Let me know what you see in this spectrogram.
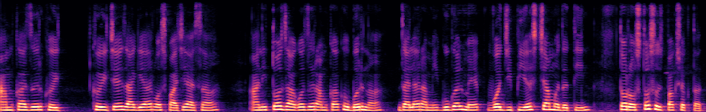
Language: Konkani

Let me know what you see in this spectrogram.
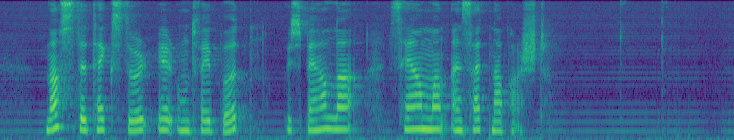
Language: Faroese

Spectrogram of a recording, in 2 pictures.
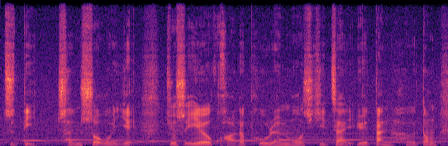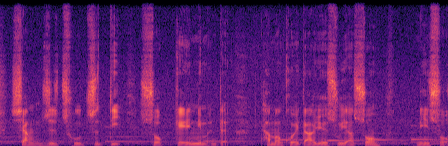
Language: Chinese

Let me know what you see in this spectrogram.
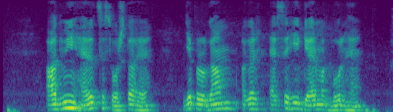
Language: Urdu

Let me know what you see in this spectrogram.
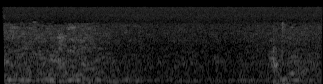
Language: Chinese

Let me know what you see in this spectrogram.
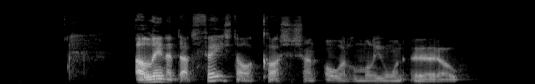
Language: Western Frisian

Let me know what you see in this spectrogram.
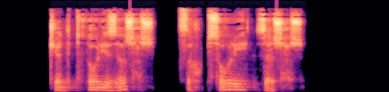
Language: Kabardian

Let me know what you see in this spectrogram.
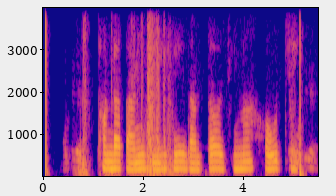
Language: Odia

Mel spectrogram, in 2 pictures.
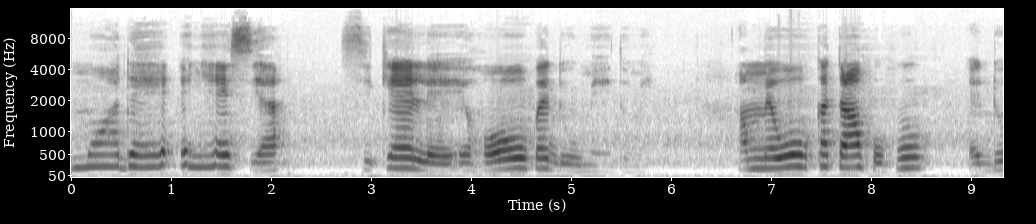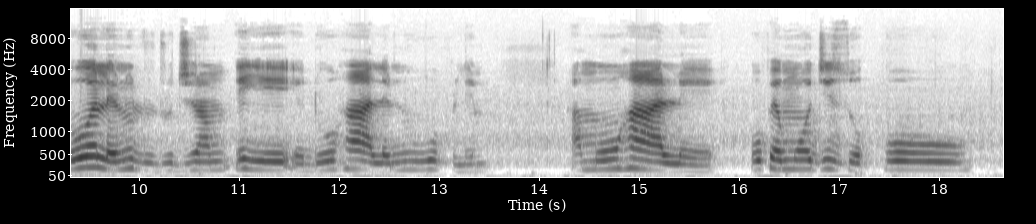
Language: Ewe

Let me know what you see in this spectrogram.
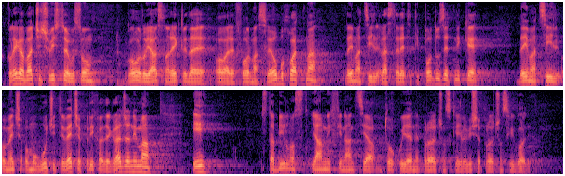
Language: Croatian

